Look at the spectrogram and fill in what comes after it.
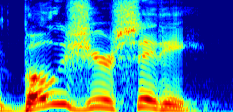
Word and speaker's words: Bossier City: Lex in Bossier City. Is that how you say it? – That is.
